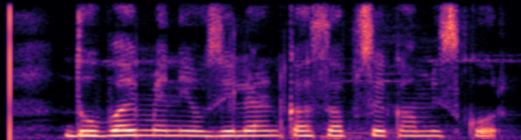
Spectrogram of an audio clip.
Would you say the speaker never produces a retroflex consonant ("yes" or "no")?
no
